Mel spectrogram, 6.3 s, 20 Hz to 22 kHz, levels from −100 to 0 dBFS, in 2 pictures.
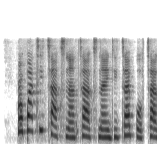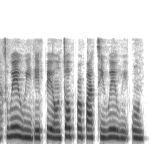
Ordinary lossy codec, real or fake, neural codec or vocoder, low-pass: none; real; none; 7.2 kHz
